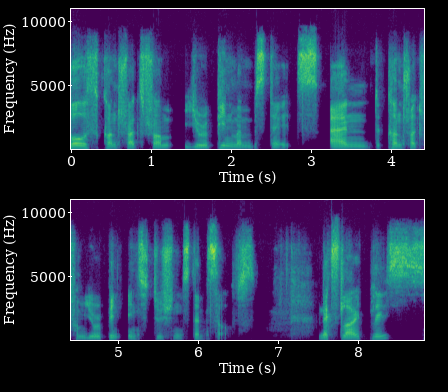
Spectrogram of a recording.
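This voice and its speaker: Someone with a French accent speaks at a very slow pace with ordinary pitch variation. The sound is dry and close, with no echo. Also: man, medium pitch for a man. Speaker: lawyer. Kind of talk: webinar presentation. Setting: online webinar. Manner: halting, with fillers.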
